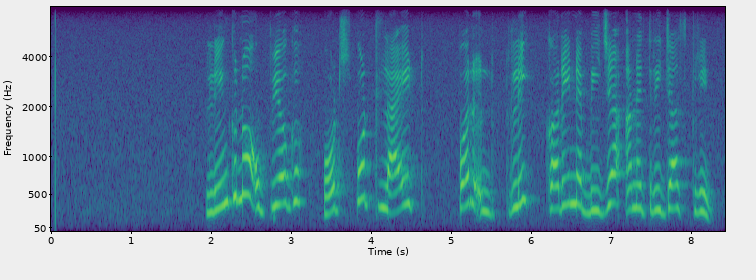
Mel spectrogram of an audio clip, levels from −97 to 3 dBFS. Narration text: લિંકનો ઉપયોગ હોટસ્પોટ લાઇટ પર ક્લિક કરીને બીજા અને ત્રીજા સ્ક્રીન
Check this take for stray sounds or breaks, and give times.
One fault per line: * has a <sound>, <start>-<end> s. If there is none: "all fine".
all fine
